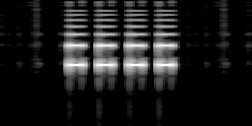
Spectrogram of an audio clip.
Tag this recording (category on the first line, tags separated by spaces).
Sound effects > Electronic / Design
Language Telegragh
